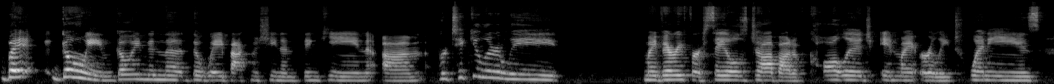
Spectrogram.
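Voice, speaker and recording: American female podcast guest: bright, forceful delivery, candid and playful, emphatic on key points, mid-range pitch. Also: expressive, unhurried. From Montana, United States. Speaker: podcast guest, sales professional. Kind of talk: casual interview chat.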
